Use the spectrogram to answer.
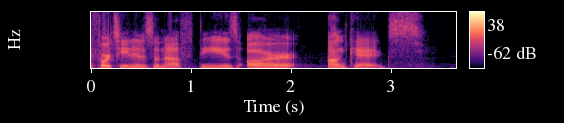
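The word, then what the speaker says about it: ankheg: is enough these are ank eggs ank eggs an eggs I think I'm pronouncing that correctly a n k he e g yeah egg massive many-legged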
